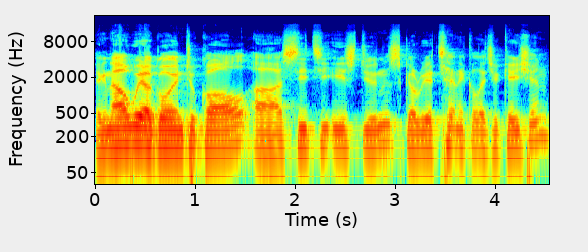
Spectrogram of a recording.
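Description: A man talks at a moderate pace and medium pitch in a clear, smooth tone with fairly even intonation. The recording is very clean, with a silent background.

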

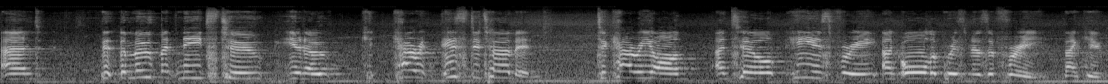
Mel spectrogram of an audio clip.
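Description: A woman uses a raised, projected voice at a high pitch with ordinary pitch variation and very even loudness. She goes at a fairly slow pace with long, frequent pauses over light background noise. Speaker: activist. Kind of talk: rally speech. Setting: outdoor protest. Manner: impassioned, urgent, emphatic. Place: street. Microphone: handheld.

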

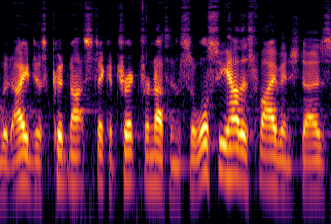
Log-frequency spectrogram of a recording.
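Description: A man rattles along at a very fast pace with fairly even intonation. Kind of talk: casual vlog chat. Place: open country. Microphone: phone near.

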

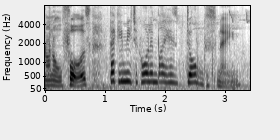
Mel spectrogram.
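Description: A woman's dry voice with no echo, set against noticeable background noise. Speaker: actor playing a spy character. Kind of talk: scripted comic monologue to camera. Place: garden. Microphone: lapel.

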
